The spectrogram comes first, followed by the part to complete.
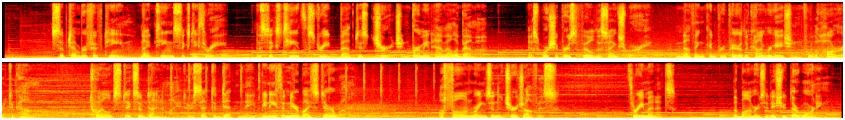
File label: Dramatic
